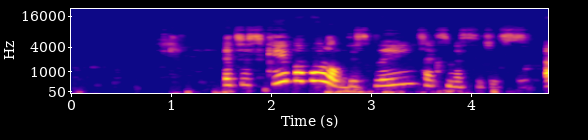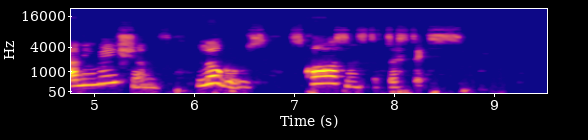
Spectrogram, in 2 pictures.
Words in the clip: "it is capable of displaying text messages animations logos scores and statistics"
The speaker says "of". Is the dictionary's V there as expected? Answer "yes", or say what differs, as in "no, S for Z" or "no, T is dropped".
yes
